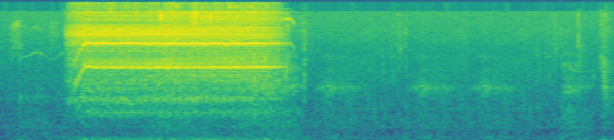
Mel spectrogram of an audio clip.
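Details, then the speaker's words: Opening wedge high tibial osteotomy, left knee: high-pitched motor whine under two seconds, then quiet, as the hinge pin drill runs front to back through the sleeve. "good now we come in with our second pin and we often have to retract the skin and the mcl before we put that second pin in right here below the"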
